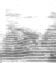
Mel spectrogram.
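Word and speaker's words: Lenoir-Rhyne: Lenoir Ryan or Lenoir Ryan?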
